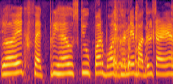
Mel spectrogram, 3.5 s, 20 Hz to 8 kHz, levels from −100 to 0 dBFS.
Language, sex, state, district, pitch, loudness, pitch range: Hindi, male, Maharashtra, Gondia, 290 Hz, -13 LUFS, 280-310 Hz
